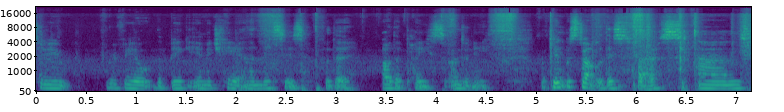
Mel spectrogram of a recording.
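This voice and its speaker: A woman's voice: low voice, level tone, moderate pace, vocal fry, hardly any pauses, background noise. A woman hosting a live craft-along, chatting casually and answering viewer comments as she works. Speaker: craft show host.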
